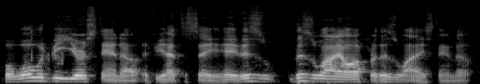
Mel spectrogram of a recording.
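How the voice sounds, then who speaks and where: A man hosts a casual podcast interview, laughing often and repeating himself, his voice stuffed up and nasal from allergies. It's on the low side, expressive and fast.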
